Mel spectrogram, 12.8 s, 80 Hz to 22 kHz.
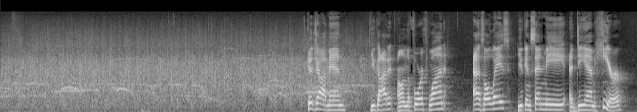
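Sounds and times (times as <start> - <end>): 
crowd applauding: 0.0 - 7.8
speech: 6.2 - 12.5.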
